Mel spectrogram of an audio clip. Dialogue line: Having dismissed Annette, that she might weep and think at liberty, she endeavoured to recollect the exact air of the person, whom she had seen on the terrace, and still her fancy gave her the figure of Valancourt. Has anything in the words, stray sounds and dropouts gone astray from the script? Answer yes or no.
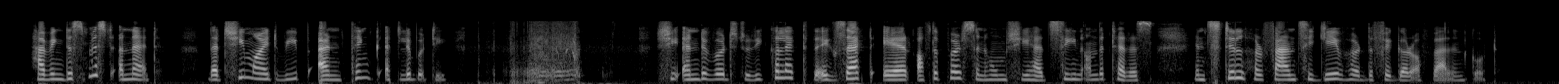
yes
